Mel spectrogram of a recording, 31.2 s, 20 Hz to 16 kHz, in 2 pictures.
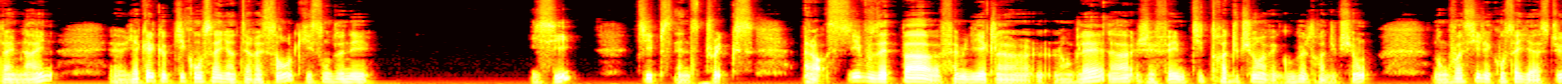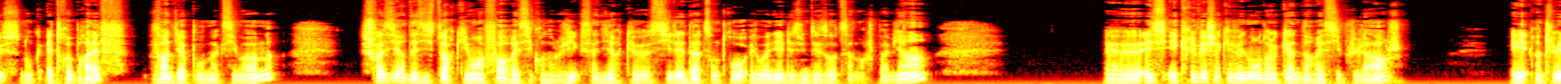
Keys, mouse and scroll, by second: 2.9 scroll down 1, 3.6-3.9 scroll down 1, 4.4 scroll down 1, 4.9 scroll down 1, 10.9 click, 13.0 scroll down 1, 13.6-14.0 scroll down 2, 14.5-14.9 scroll down 2, 24.3 scroll down 2, 30.2 scroll down 2.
